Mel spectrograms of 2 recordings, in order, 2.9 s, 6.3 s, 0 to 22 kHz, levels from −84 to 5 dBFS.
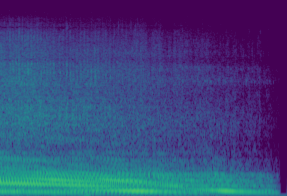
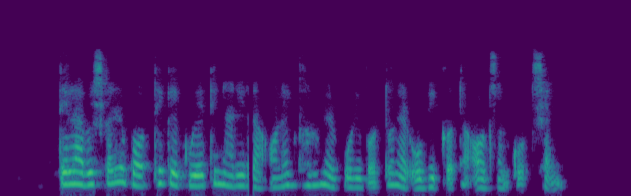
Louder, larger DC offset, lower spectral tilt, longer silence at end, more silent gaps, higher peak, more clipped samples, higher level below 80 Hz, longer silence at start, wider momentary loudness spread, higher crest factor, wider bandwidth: first, -27 LUFS vs -32 LUFS; neither; about the same, -6.5 dB/octave vs -6 dB/octave; second, 0.1 s vs 0.7 s; neither; about the same, -14 dBFS vs -14 dBFS; neither; first, -46 dBFS vs -76 dBFS; second, 0 s vs 0.6 s; about the same, 8 LU vs 9 LU; second, 12 dB vs 18 dB; first, 15 kHz vs 8 kHz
